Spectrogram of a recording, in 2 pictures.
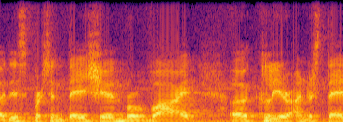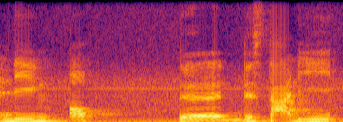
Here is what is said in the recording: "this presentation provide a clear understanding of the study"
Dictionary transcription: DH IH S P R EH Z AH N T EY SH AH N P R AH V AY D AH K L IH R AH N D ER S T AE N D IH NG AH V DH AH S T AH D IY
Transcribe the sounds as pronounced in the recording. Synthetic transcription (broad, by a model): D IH S P R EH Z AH N T EY SH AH N P R AH V AY D AH K L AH R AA N D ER S T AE N D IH NG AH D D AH S T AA D IY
